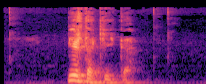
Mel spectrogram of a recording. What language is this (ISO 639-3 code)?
tur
